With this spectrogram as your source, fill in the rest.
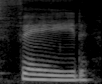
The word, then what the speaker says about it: fade: I hear the long A saying A, and I see a silent E on the end that is not pronounced. Our next word is fade.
